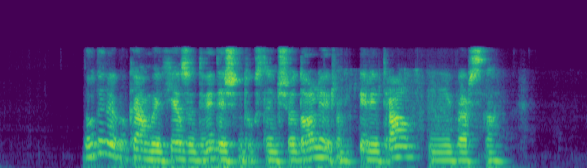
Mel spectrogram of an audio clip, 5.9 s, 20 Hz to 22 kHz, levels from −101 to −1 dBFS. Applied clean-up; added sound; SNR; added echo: neural mask model DeepFilterNet 3.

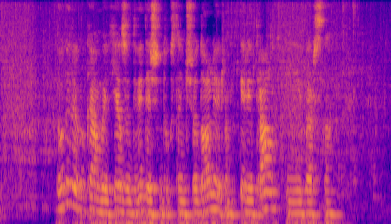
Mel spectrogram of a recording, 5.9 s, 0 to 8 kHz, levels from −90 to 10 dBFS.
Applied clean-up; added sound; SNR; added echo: none; Liquid; 17 dB; reverberation time 0.2 s.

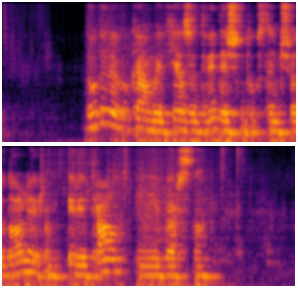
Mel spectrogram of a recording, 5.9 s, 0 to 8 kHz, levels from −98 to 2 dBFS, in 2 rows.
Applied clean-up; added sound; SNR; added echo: neural separator model SepFormer DNS4.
